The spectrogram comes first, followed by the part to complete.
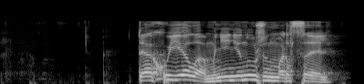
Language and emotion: Russian, angry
